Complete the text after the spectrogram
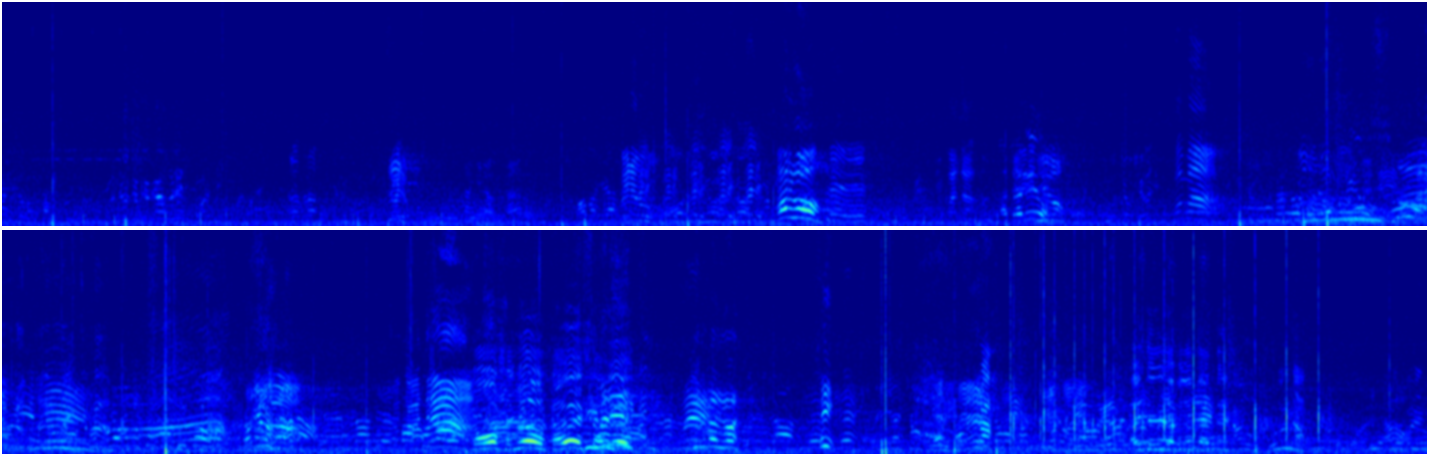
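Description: A football thuds as players kick it.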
